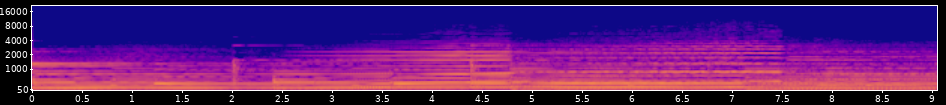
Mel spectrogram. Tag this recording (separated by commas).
Music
